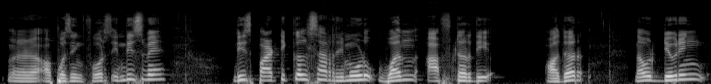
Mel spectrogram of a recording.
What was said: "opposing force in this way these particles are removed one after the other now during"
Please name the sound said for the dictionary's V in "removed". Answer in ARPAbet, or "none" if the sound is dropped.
none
